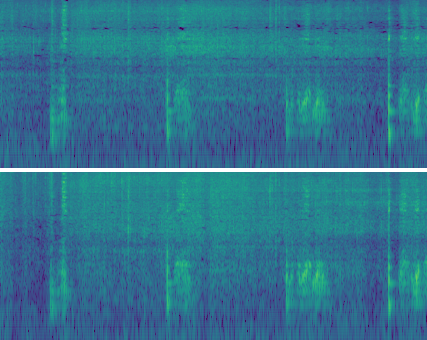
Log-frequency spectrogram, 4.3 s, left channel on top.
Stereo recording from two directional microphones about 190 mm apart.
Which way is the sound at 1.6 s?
25° right (ahead or behind).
